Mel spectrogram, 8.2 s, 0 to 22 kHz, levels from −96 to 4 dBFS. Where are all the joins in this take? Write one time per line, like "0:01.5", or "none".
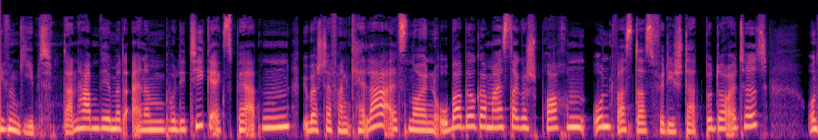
0:03.0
